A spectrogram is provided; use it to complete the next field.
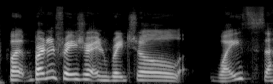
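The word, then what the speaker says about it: Weisz: I think I think it's We like Weiss. Yeah, that's the way I've always said it. Weiss.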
